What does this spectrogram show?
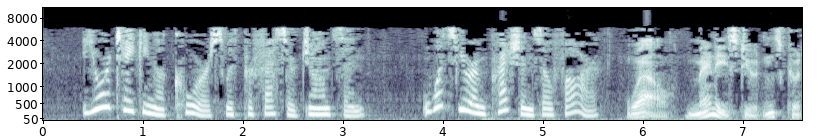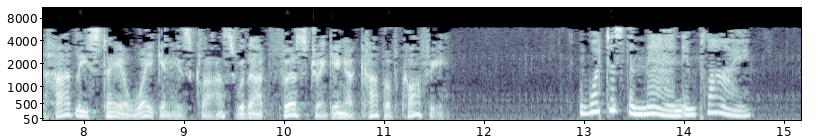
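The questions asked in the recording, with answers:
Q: What does the man imply?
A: Professor Johnson's lectures are boring.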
